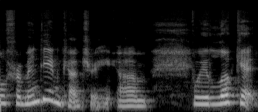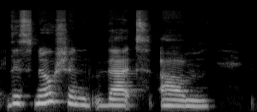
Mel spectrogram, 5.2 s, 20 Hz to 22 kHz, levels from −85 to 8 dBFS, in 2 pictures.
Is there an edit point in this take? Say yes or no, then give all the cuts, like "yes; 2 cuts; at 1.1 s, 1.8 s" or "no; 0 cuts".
yes; 3 cuts; at 1.9 s, 2.6 s, 3.5 s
